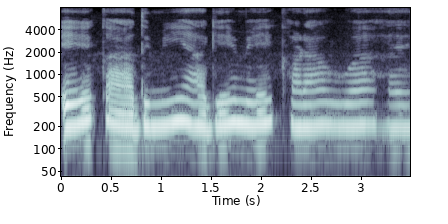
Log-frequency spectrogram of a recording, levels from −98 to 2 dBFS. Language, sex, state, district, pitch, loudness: Bhojpuri, female, Uttar Pradesh, Gorakhpur, 195 Hz, -15 LUFS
